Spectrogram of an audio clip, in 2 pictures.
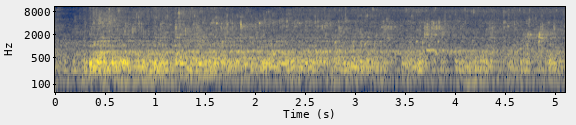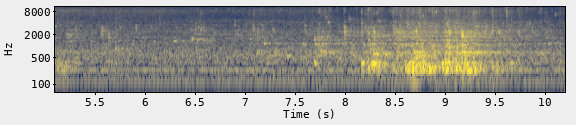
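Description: American Standard tank toilet flushing: water rushes and swirls through the bowl. The rush swells louder near the end as the bowl drains down, then fades.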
